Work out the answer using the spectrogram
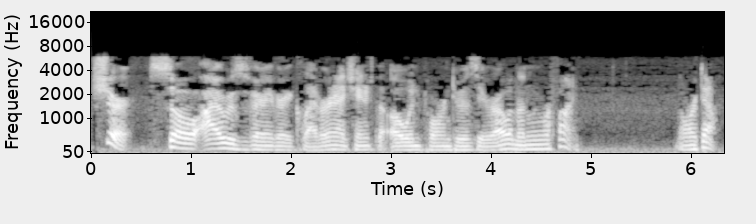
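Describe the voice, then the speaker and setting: Talking fairly briskly in a low-ish voice, this US co-host of a casual gaming podcast wanders from point to point with dry, throwaway humor. The recording comes through a dull, lo-fi podcast microphone.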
